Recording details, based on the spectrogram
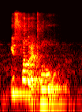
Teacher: The stress is on home. The tone is on home. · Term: Rising tone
